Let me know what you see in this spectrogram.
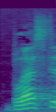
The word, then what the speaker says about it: blessed: Blessed is he, or sometimes we pronounce it Old English, blessed.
